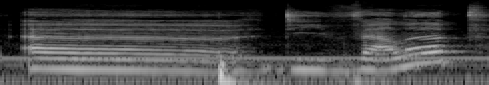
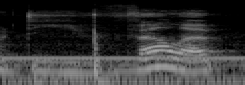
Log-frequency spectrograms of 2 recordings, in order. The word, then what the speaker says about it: develop: The next word, develop. So the difficulty here is where to put the stress. Well, it's on the second syllable, so make sure that's the way you pronounce it. You know, develop, that's the one you need to stress.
